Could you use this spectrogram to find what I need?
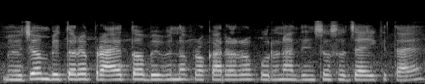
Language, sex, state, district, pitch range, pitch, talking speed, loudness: Odia, female, Odisha, Malkangiri, 220-230 Hz, 220 Hz, 125 wpm, -17 LUFS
